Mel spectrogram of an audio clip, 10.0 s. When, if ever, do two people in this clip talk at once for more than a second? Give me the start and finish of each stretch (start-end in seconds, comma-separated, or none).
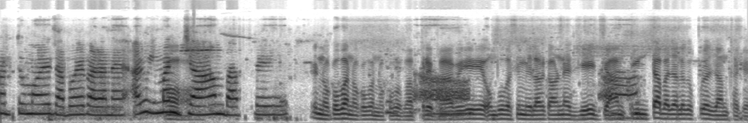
none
